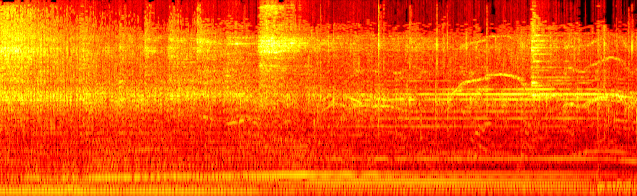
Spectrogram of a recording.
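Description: Live band through a loud outdoor PA, holding long sustained notes as a song winds to its close. Near the end the level eases off, and whoops and cheers from the crowd begin over it.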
